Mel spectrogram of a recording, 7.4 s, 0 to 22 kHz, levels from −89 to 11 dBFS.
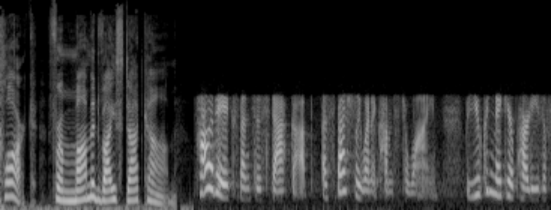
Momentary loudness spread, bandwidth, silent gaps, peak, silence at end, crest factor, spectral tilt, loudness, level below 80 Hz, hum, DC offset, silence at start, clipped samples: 13 LU; 18 kHz; none; -2 dBFS; 0.1 s; 20 dB; -5 dB/octave; -21 LUFS; -50 dBFS; none; under 0.1%; 0 s; under 0.1%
